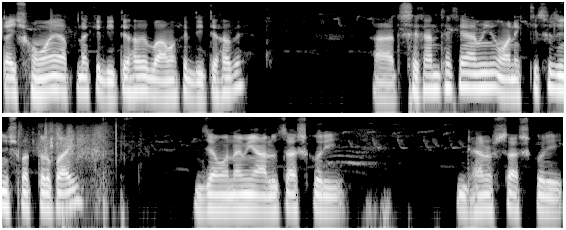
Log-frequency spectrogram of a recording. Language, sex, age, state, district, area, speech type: Bengali, male, 45-60, West Bengal, Hooghly, urban, spontaneous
